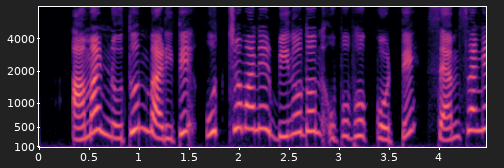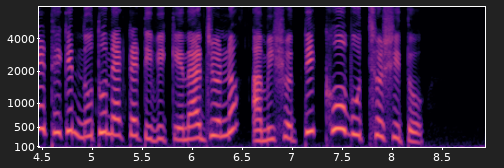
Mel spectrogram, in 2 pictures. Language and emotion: Bengali, happy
